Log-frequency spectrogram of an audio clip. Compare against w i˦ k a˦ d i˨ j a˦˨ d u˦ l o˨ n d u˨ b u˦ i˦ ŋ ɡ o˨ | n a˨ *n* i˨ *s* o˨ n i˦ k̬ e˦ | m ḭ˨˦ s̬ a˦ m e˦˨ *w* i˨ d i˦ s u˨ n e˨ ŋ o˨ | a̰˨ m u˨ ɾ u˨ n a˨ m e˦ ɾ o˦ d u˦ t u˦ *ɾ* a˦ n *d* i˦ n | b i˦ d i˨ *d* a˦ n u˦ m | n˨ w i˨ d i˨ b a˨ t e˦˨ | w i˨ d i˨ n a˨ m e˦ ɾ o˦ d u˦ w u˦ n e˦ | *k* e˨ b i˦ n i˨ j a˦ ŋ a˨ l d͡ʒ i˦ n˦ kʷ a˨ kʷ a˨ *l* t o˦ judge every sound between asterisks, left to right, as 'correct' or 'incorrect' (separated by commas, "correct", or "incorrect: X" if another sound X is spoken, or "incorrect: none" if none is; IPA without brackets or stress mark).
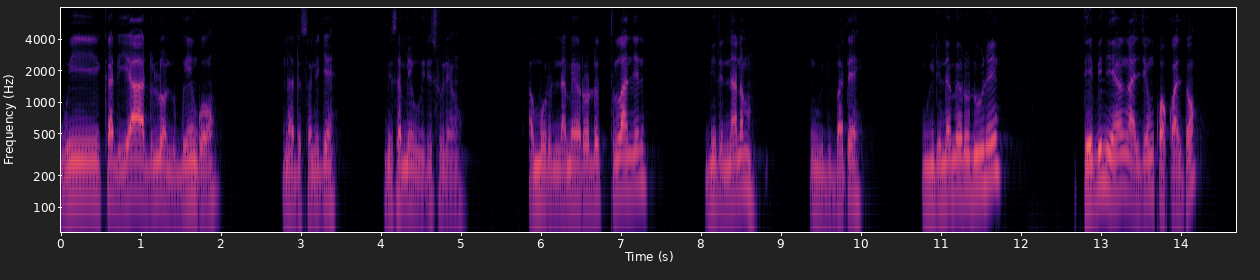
incorrect: d, correct, correct, incorrect: l, incorrect: d͡ʒ, incorrect: n, incorrect: t, correct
